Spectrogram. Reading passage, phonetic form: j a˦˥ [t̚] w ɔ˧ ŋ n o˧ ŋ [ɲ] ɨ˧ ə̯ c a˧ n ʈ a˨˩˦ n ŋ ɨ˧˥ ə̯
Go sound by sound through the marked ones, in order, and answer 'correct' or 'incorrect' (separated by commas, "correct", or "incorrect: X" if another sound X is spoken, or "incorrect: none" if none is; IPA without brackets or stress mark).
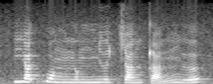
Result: correct, correct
